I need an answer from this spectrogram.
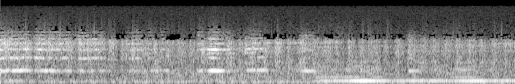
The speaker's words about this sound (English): The train slowed, but its momentum forced it on.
